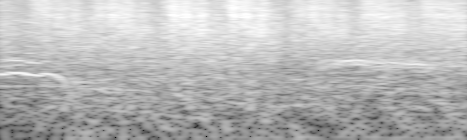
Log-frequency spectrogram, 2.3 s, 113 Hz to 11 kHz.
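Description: Continuous gunfire in the zombie shooter Left 4 Dead 2, a steady, dense barrage of shots running without pause at moderate level.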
